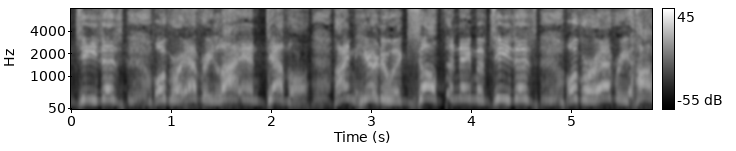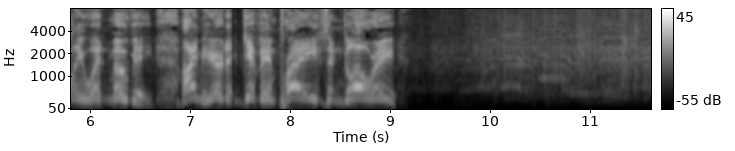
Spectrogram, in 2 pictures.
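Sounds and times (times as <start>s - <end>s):
speech: 0.0s - 9.2s
audience clapping hands: 8.4s - 11.6s.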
